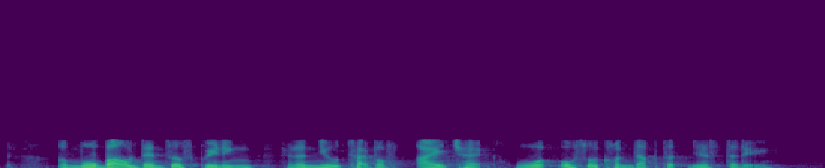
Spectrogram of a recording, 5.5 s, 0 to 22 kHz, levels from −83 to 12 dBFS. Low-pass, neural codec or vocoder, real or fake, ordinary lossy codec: 3.6 kHz; codec, 24 kHz, 6 kbps, HILCodec; fake; none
